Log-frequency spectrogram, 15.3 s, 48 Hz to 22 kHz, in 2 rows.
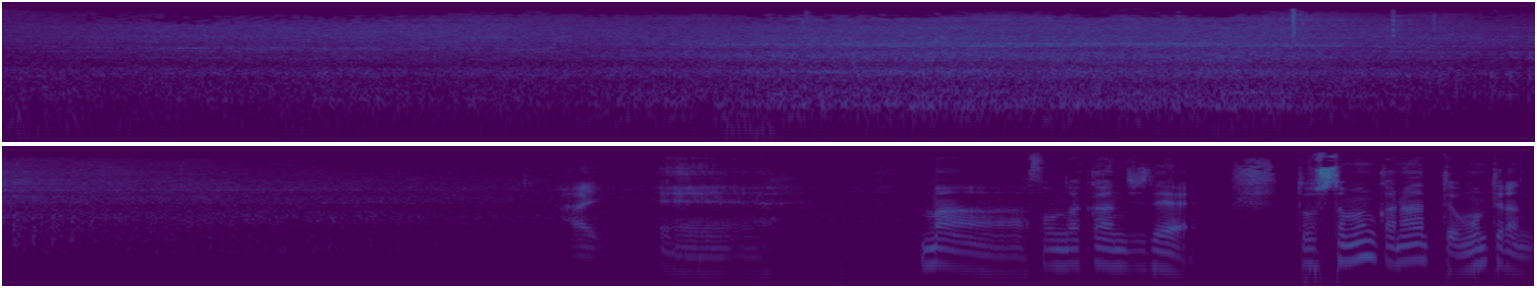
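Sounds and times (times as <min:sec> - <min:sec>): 
train rumbling past with rattling clatter: 0:00.0 - 0:10.1
speech: 0:10.6 - 0:11.6, 0:12.2 - 0:15.3.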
